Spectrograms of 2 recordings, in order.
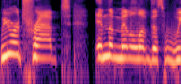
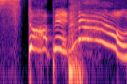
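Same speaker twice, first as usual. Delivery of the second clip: very high, shrill scolding yell, drawn-out; 11 semitones higher than usual. Retelling scolding two fighting teens: imitating own yell. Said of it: "And I'm yelling at him".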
